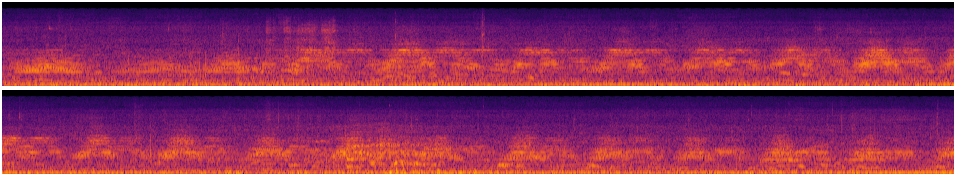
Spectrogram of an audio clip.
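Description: Steady drone of an electric blower fan keeping a large inflatable sculpture inflated, with music and a regular pulse over it.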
